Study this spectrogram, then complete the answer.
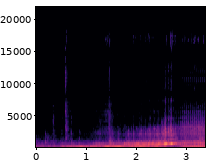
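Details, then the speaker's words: Old Soviet bench grinder electric motor, restored with rewired capacitor, first run after long storage: whir rises as it spins up, then a rough pulsing hum; old Soviet grinding wheel badly out of true, to be replaced. "Круг ужасно бьёт. Надо менять тоже."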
